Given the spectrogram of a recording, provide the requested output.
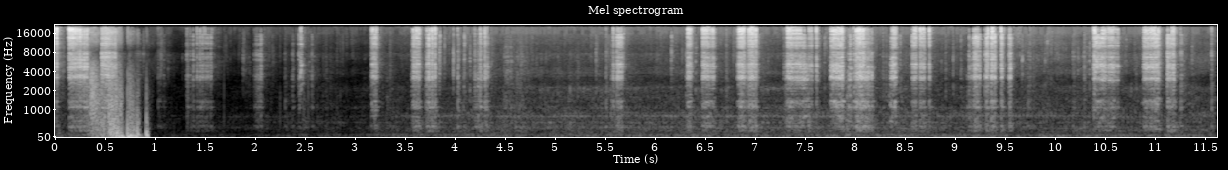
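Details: Golden Technologies Buzzabout power wheelchair, 2 months old, after 5 rides on flat pavement: short irregular creaks and ticks over a low motor hum while rolling; the cause was the seat post squeaking, fixed by greasing it with WD40.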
